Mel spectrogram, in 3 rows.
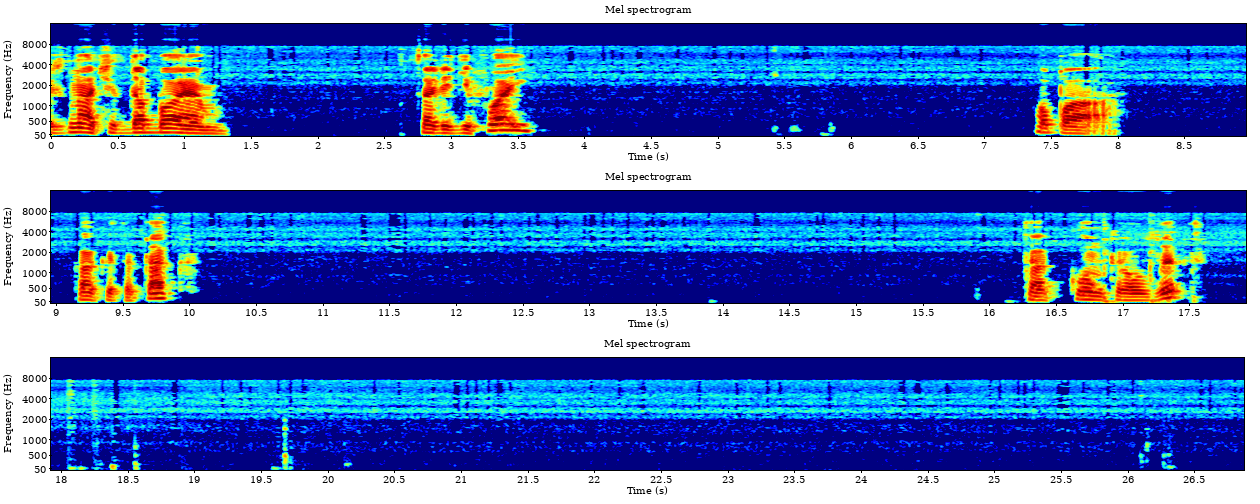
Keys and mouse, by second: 1.0-3.0 drag, 4.3-5.5 drag, 6.0-15.9 middle drag, 17.4 ctrl+z, 18.5 ctrl+z, 20.3-26.2 middle drag.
